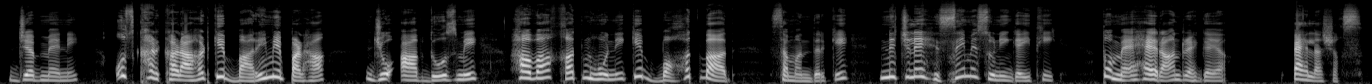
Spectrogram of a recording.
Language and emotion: Urdu, surprised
